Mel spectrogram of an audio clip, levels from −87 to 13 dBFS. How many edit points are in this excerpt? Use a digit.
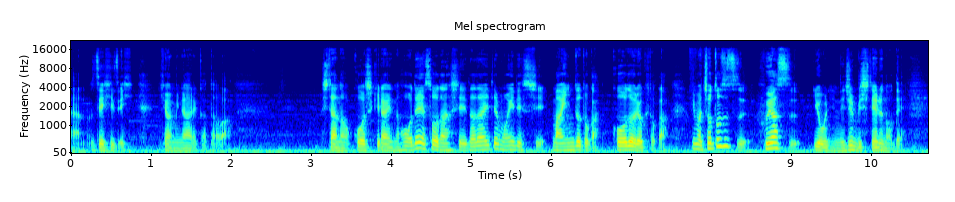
2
